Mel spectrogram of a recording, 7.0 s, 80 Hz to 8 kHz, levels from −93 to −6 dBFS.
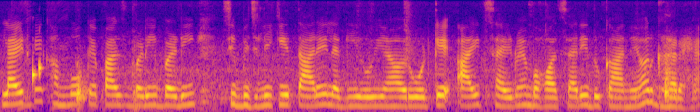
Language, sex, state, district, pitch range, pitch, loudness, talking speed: Hindi, female, Jharkhand, Jamtara, 195-220 Hz, 205 Hz, -20 LUFS, 240 wpm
